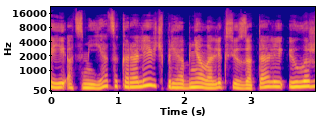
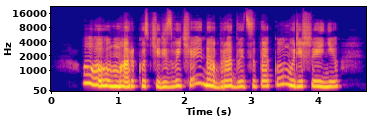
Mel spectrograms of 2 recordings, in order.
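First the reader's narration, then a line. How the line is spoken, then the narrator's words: Ringing laughter. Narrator (Russian): заливисто засмеялась Алекса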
